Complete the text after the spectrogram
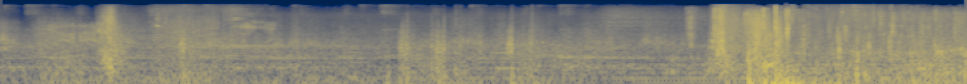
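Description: Short electronic whooshes and chimes play as cards are moved.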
